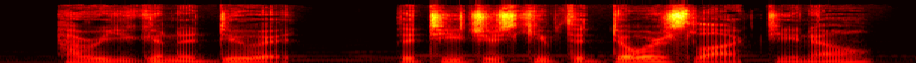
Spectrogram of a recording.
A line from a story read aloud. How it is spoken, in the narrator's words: said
